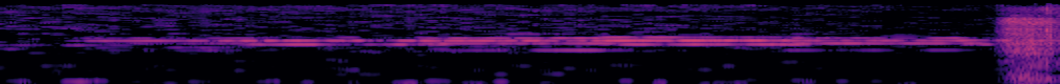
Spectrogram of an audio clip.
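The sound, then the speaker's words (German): A fire engine siren sounds as a steady, unbroken high-pitched tone that holds for several seconds, ending in a short burst of noise. No one speaks. “Hast du die Feuerwehr mit der Alarmsirene aus Trick am Dienstag mitgebracht, oder?”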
